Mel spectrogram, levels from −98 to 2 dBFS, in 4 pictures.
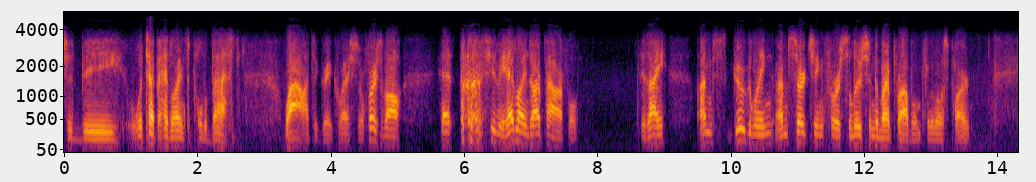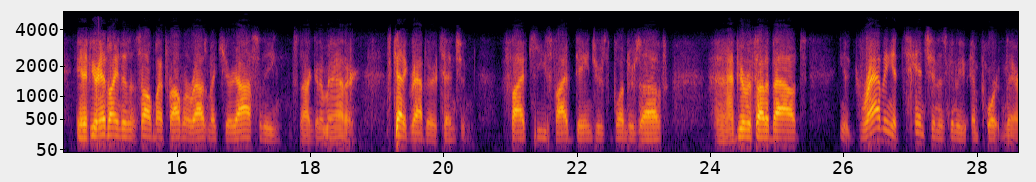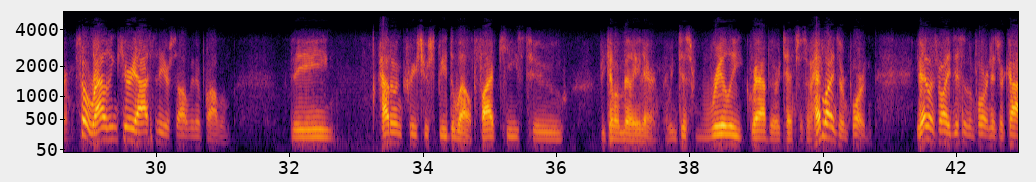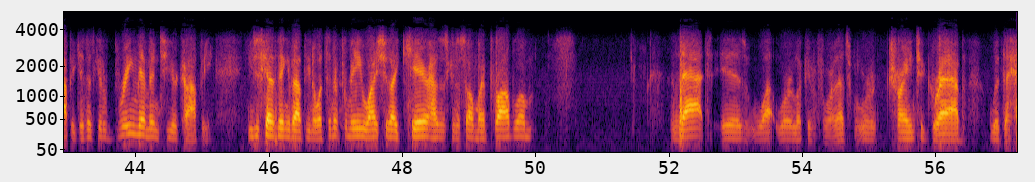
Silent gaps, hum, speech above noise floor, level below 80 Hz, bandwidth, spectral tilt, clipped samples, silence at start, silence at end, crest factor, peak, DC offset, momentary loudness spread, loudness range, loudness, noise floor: none; none; 51 dB; -68 dBFS; 4.1 kHz; -8.5 dB/octave; under 0.1%; 0 s; 0 s; 20 dB; 0 dBFS; under 0.1%; 17 LU; 6 LU; -20 LUFS; -72 dBFS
